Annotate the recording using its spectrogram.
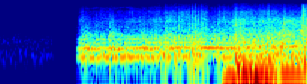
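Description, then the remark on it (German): After a brief silence, loud tuned car engines burst in and roar steadily at a tuned-car show at the Lausitzring racetrack, with a deep rumbling surge near the end as one revs harder. “Der Lausitzring an der akustischen Belastungsgrenze. An diesen Tagen ist hier alles noch schneller, lauter und extremer.”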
